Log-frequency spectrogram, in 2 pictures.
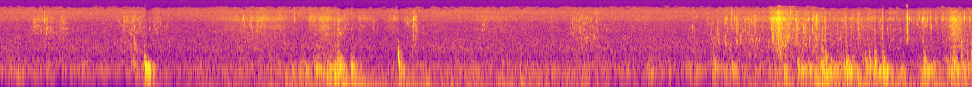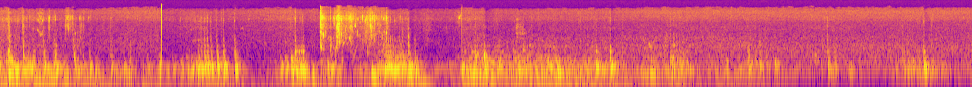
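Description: A hooked bass splashing at the surface and being scooped into a landing net beside a plastic fishing kayak, with irregular splashes and knocks, busiest in the middle. A low wind rumble on the microphone runs under most of it.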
